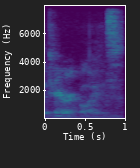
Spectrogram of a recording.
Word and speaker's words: pterygoid: Because I got to work the pterygoids and such muscles on the inside. And pterygoid is spelled PT, kind of like pterodactyl. You know, Oh, okay. the P is silent.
